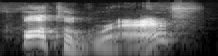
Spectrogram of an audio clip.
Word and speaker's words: photograph: So the correct answer is photograph because because that's how natives pronounce it, right?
